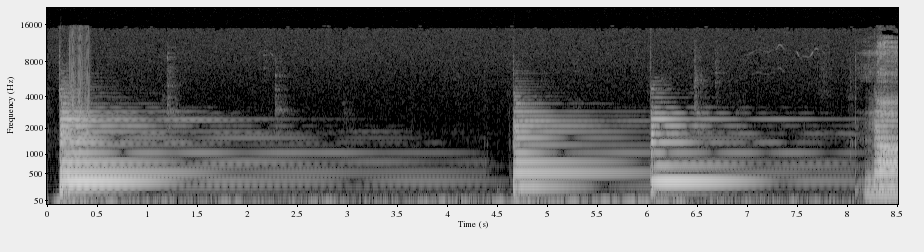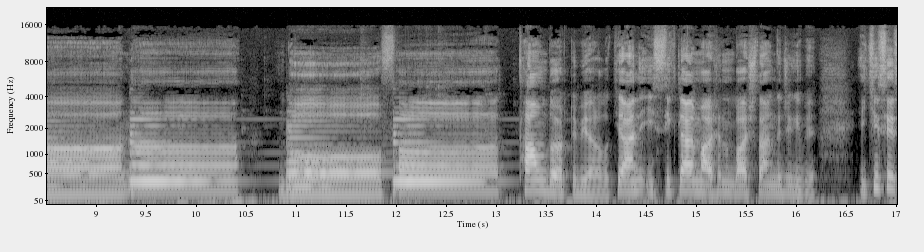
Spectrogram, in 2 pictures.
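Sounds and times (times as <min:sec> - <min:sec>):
piano notes: 0:00.0 - 0:15.8
man singing: 0:08.1 - 0:13.8.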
